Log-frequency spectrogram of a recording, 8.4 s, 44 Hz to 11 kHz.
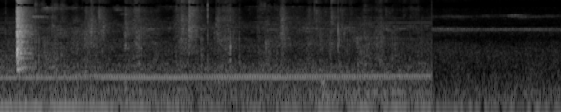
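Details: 52-inch Harbor Breeze Lakeside II ceiling fan in polished brass, before restoration: a cracked, slightly melted bad capacitor leaves it running only on low on all three speeds. Loud steady low hum under clicking stops when switched off around six seconds.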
